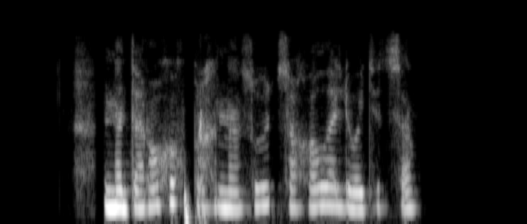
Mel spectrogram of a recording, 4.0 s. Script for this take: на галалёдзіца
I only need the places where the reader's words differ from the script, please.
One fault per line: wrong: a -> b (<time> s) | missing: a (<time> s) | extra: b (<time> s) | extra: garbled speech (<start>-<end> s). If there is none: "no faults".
extra: дарогах прагназуецца (1.0 s)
